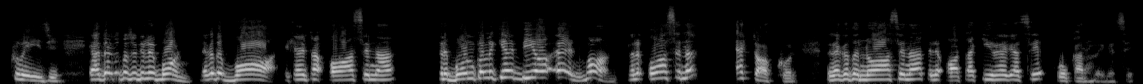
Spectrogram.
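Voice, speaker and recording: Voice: medium pitch, darkish tone, no room sound. Teacher quizzing and self-answering. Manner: quizzes students with questions, then answers them itself; mixes English words into the explanation. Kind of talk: online exam-prep lesson.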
